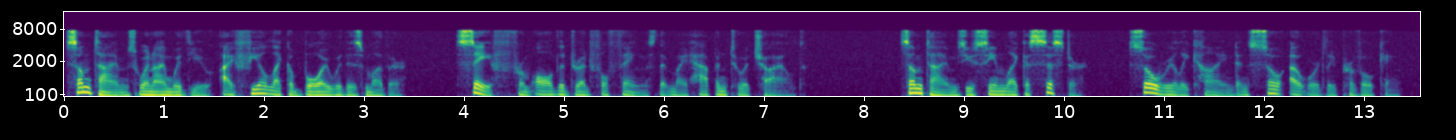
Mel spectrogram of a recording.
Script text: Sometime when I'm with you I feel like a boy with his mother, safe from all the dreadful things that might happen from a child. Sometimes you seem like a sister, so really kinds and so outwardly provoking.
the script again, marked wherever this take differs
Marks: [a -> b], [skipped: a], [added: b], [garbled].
[Sometime -> Sometimes] when I'm with you I feel like a boy with his mother, safe from all the dreadful things that might happen [from -> to] a child. Sometimes you seem like a sister, so really [kinds -> kind] and so outwardly provoking.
